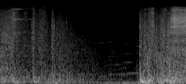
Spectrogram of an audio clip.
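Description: Sniper rifle shots ring out in the shooter Fortnite, with a sharp crack near the start and another loud report near the end, and a quieter stretch between them with no voices.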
